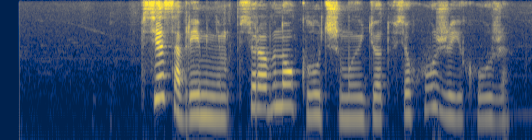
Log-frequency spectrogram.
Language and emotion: Russian, neutral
